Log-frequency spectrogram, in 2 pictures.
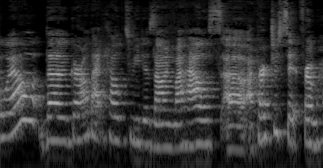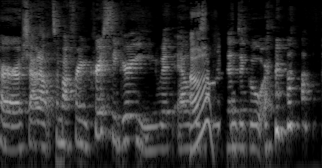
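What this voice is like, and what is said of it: Regional American accent. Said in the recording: “I love your accent. I know you're going to say you don't have one, but you do.”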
